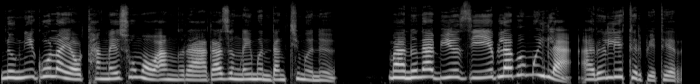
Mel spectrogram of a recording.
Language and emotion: Bodo, disgusted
